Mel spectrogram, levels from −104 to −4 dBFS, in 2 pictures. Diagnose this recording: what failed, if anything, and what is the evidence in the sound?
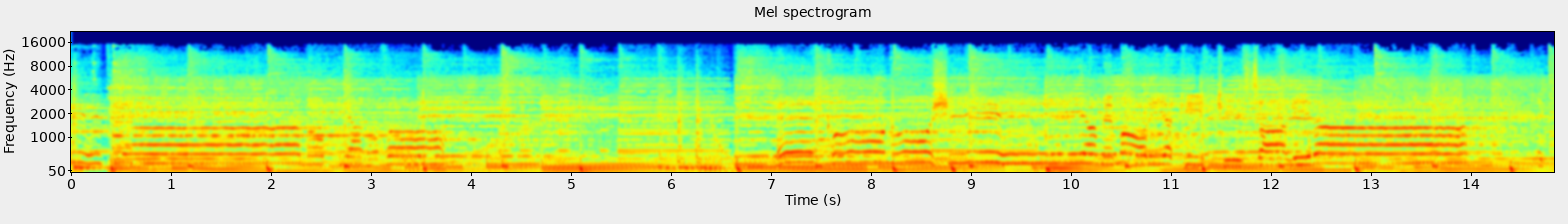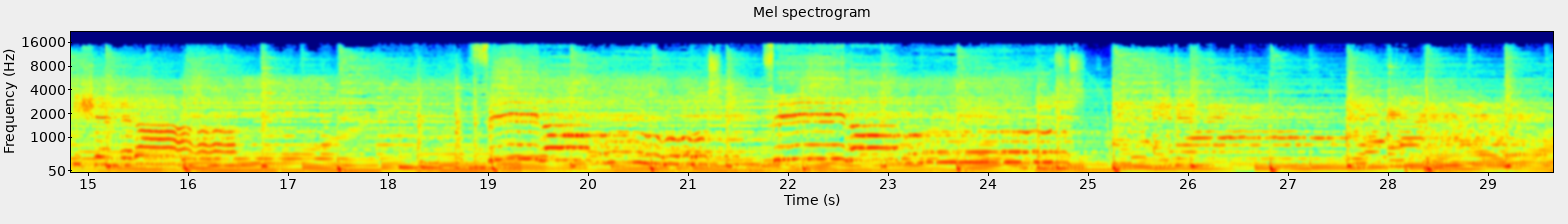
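Nothing failed; no faults detected.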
